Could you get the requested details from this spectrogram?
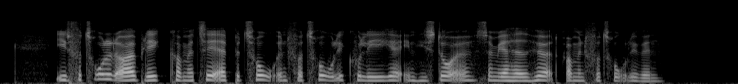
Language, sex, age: Danish, female, 30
